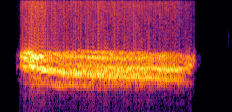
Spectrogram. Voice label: choke; swamp

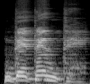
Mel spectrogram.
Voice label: HUD Pull Up, Spanish

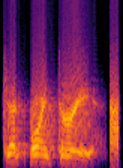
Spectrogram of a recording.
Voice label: checkpoint 3, enemy english team orders; XBOX

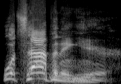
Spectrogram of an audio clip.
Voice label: "whats happening here", english male; XBOX; enemy

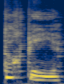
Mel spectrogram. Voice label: hud torpedo launcher, french

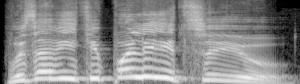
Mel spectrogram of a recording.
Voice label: call police, male; XBOX; civ

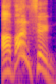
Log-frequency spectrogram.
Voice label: advance, spanish soldier; XBOX

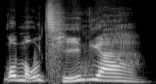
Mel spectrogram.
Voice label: no money, male; XBOX; civ

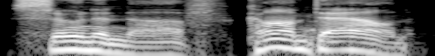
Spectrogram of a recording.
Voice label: calm, guard; XBOX

